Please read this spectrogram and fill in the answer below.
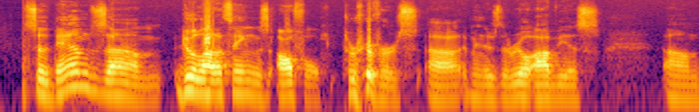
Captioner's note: none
